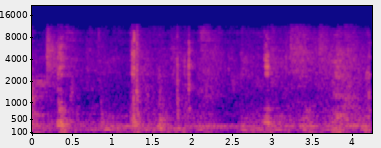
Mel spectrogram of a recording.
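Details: Farm-raised breeding wild boar at Cô Út farm make scattered short, harsh grunts and snorts. Each is a brief, noisy burst separated by quieter snuffling, with a low rumble of background noise throughout.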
